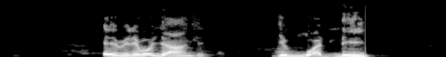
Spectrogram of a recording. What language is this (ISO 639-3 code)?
lug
